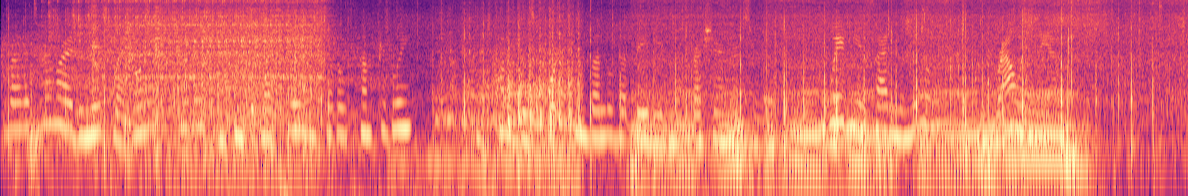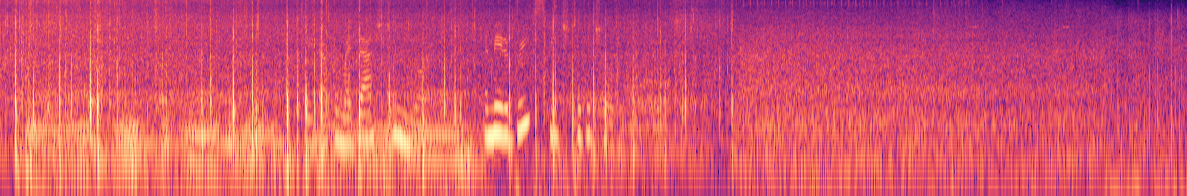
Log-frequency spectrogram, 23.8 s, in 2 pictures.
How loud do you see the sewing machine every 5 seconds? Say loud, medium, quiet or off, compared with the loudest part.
loud, loud, loud, medium, quiet.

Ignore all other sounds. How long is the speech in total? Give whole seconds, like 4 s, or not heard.
14 s.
